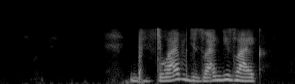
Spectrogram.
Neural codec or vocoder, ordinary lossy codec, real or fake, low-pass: codec, 16 kHz, 2 kbps, FreqCodec, smaller model; none; fake; 5.4 kHz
